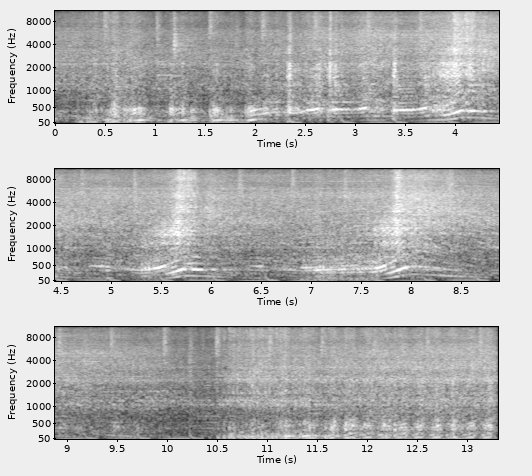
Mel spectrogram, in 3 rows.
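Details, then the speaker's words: Ferrari 360 Spider after a temporary vacuum-leak patch: revs up and drops back in uneven surges with a ragged stumbling note. Misfire under revving; owners suspect more than two bad coils and possibly injectors. "It still does have a misfire."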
